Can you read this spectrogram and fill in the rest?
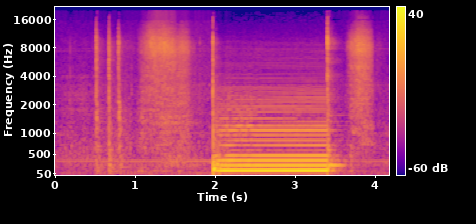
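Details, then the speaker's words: McIntosh MAC 1900 stereo receiver on a dim bulb tester: at switch-on a loud steady low raspy buzz for about a second and a half, then cuts off; a filter capacitor is suspected, not confirmed. "That is most likely one of those filter caps."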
